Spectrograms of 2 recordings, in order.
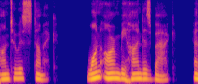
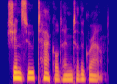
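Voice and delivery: ordinary delivery

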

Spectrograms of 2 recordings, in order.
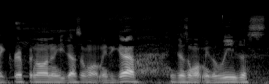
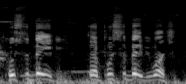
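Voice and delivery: high, lively encouragement; playful urging; 8 semitones higher, 3 dB louder than usual. Real, not acted. Parent eggs child on in play.

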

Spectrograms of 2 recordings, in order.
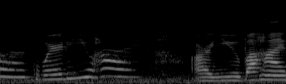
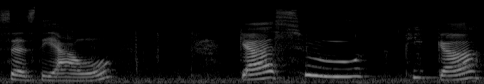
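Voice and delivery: lively, sing-song storytime reading; animated picture-book read-aloud; reading to toddlers; 3 semitones higher, slower than usual. Acted. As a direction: read it like you're holding the book up for little ones.

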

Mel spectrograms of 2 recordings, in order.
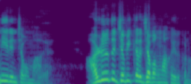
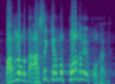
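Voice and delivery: usual speaking voice

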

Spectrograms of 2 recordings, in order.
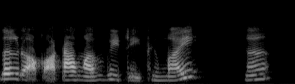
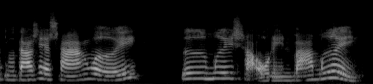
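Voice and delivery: ordinary talk, nothing marked

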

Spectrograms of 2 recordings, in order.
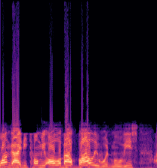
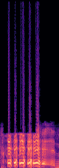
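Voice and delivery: high, amused laugh; 8 semitones higher than usual. Real, not acted. Scam baiter hearing scammer hate India, amused laugh. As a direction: laugh in disbelief at the claim.

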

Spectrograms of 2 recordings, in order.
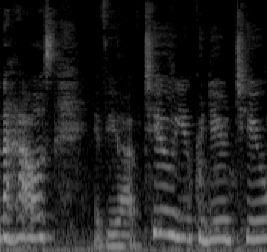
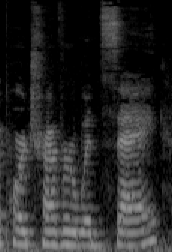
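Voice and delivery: usual speaking voice

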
